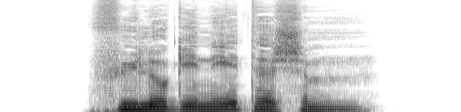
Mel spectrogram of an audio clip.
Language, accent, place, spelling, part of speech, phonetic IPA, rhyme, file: German, Germany, Berlin, phylogenetischem, adjective, [fyloɡeˈneːtɪʃm̩], -eːtɪʃm̩, De-phylogenetischem.ogg
- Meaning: strong dative masculine/neuter singular of phylogenetisch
